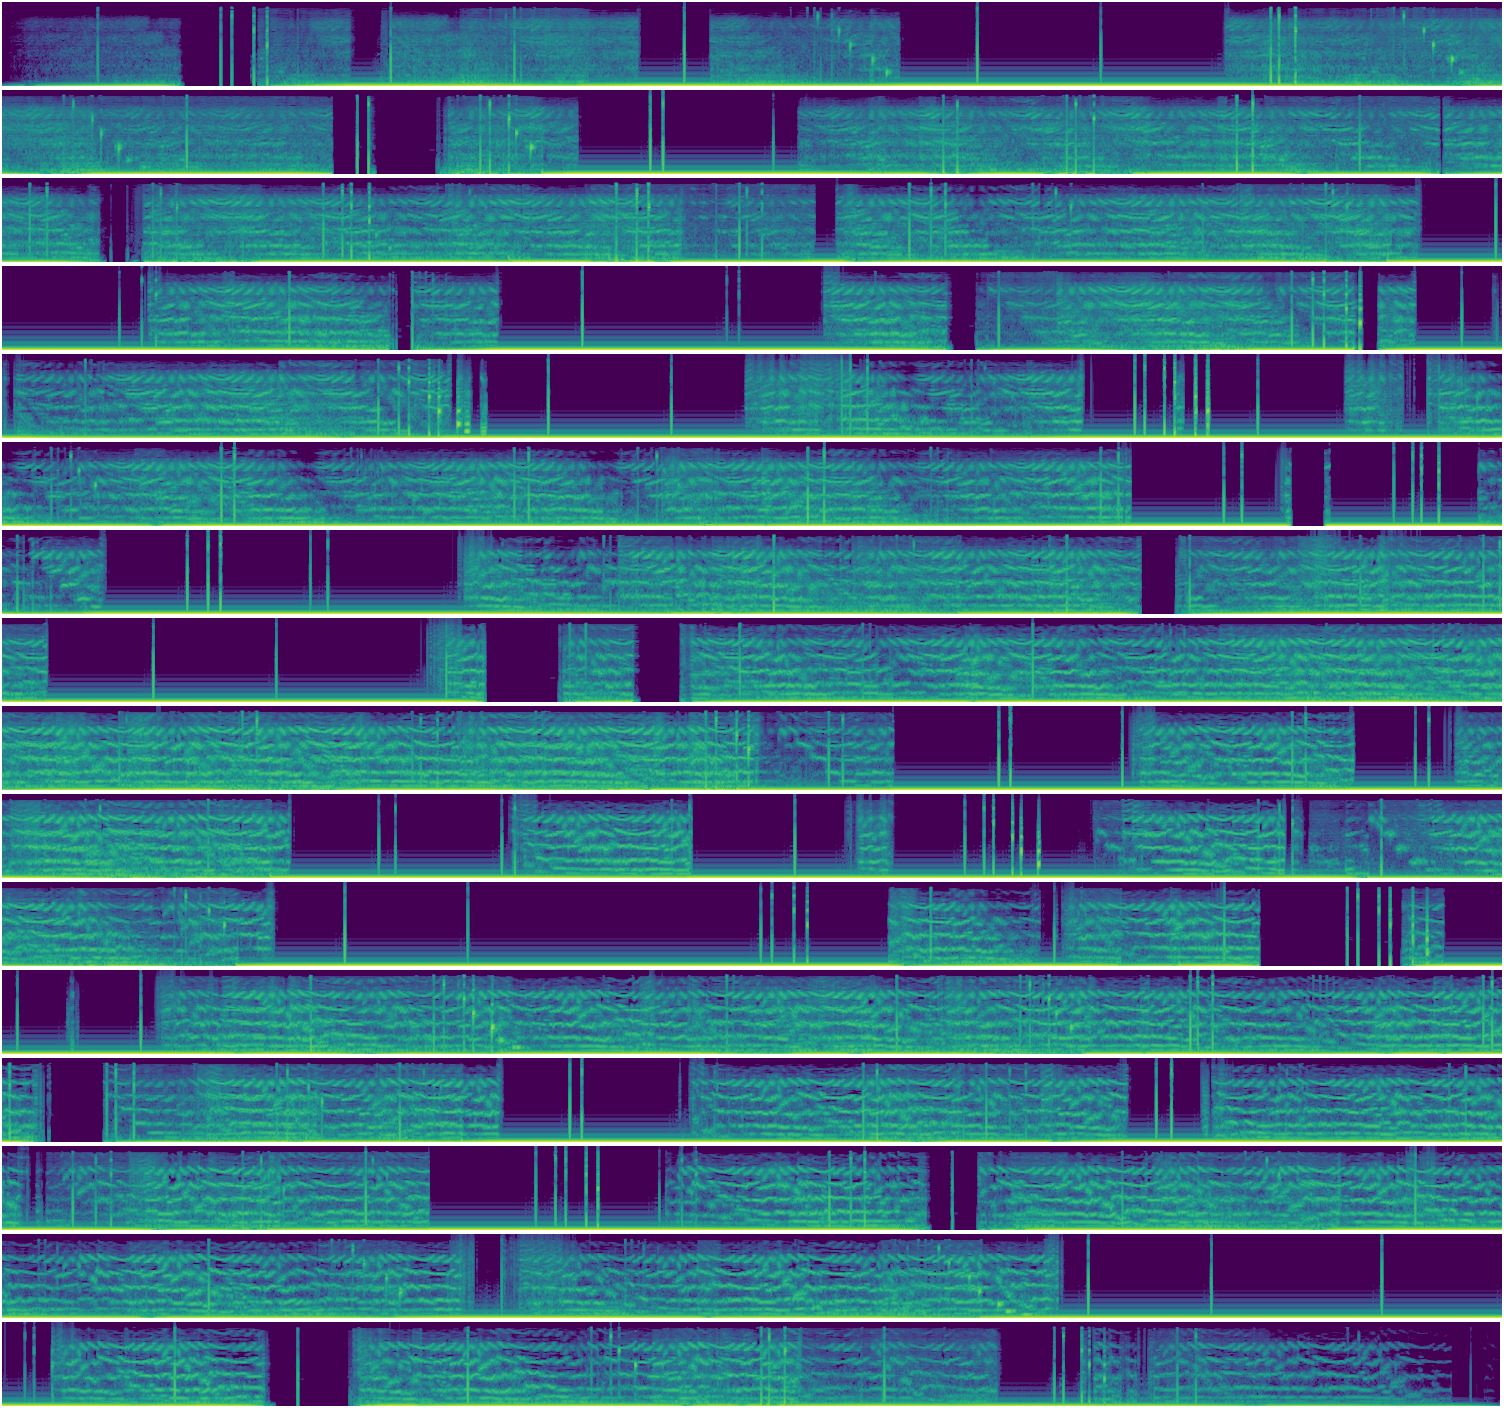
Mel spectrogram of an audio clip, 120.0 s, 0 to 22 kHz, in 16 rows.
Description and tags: Noise Garden 21
1.This sample is part of the "Noise Garden" sample pack. 2 minutes of pure ambient droning noisescape. Clicks and cracks with some weird noises.
drone, effect, electronic, noise, reaktor, soundscape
